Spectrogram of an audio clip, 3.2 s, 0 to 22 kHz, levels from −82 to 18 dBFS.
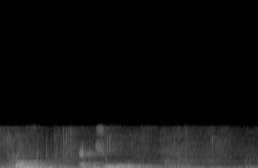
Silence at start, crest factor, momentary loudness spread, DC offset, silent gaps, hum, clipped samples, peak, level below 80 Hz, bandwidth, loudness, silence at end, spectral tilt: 0 s; 18 dB; 17 LU; under 0.1%; none; none; under 0.1%; -14 dBFS; -50 dBFS; 5.8 kHz; -33 LUFS; 0 s; -10.5 dB/octave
